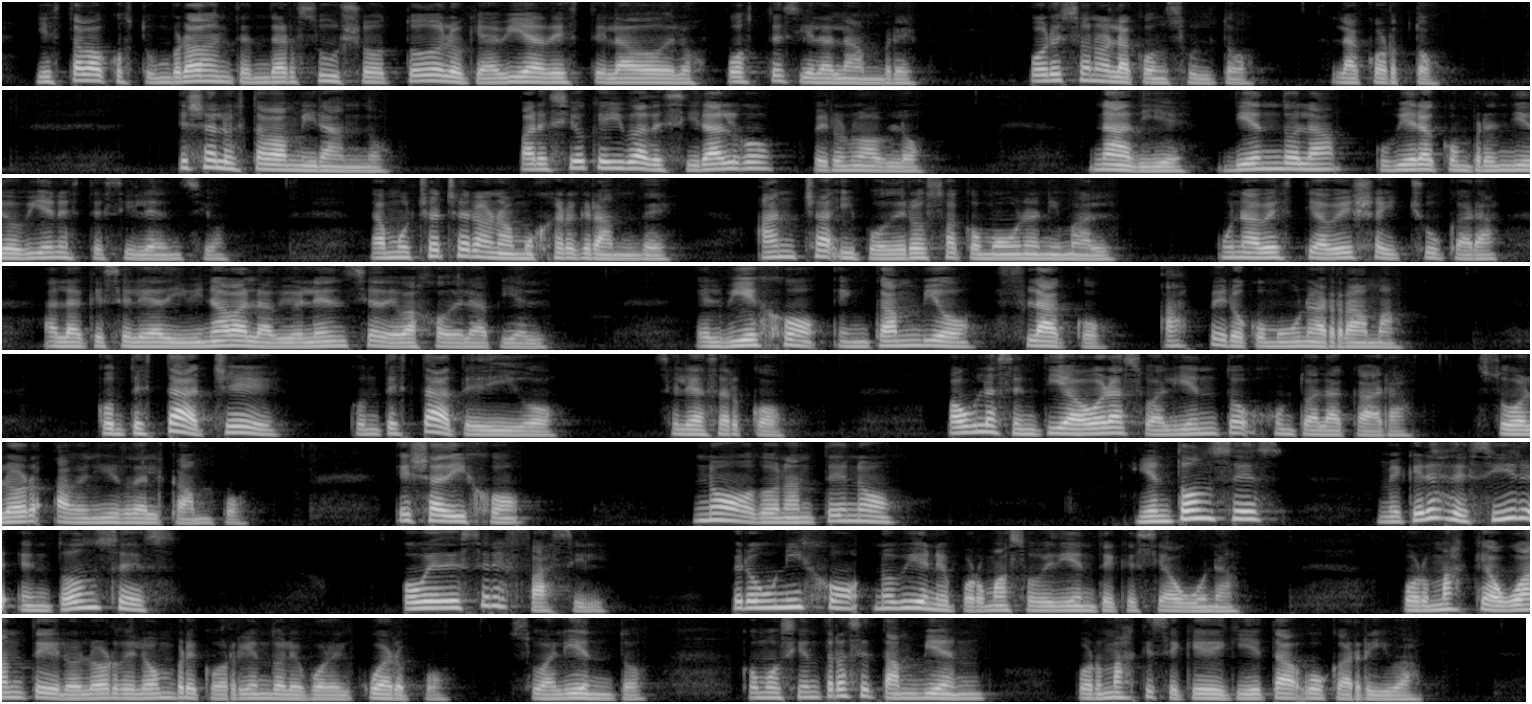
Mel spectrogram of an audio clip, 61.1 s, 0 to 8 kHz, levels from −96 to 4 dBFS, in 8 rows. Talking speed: 155 wpm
